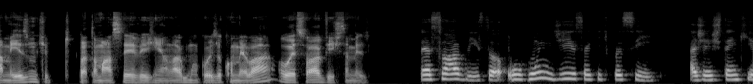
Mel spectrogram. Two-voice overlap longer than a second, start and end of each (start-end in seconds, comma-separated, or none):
none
